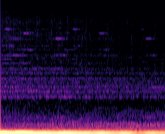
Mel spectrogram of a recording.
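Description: Logo-intro music sting: a loud, deep bass rumble held after the opening hit, slowly fading, with faint high electronic tones above it.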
